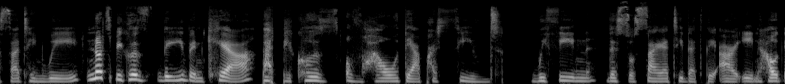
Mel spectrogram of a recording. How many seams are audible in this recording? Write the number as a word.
two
